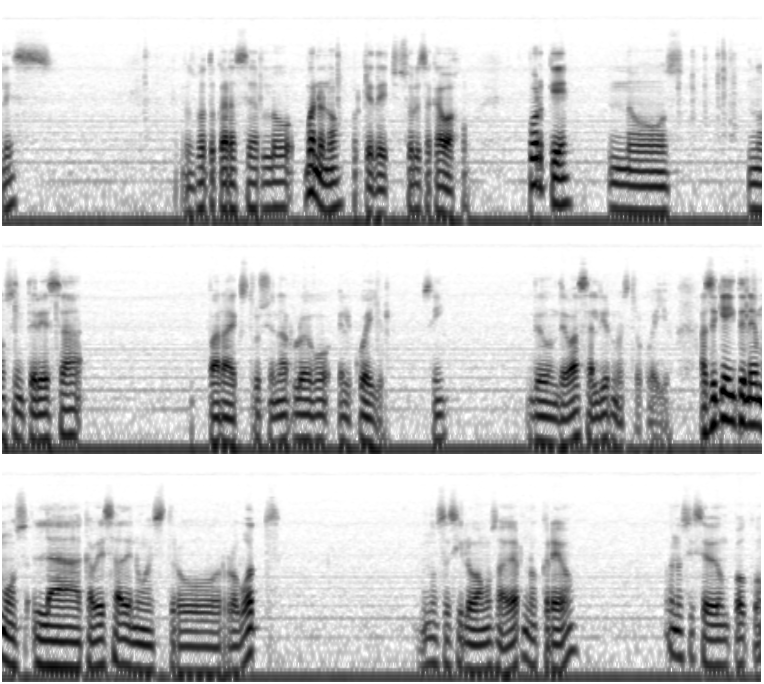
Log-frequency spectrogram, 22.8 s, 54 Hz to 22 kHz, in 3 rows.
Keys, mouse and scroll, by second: 1.4 Escape, 2.2 click, 3.6 ctrl+r, 5.0 click, 6.7 Escape, 7.2 ctrl+z, 8.1 ctrl+r, 8.6 ctrl+scroll up 3, 9.8 scroll up 2, 10.6 click, 11.3 Escape, 11.7-12.0 scroll down 1, 12.0-15.1 middle drag, 15.0 Tab, 15.5-17.7 middle drag, 19.4 click, 20.4 click.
